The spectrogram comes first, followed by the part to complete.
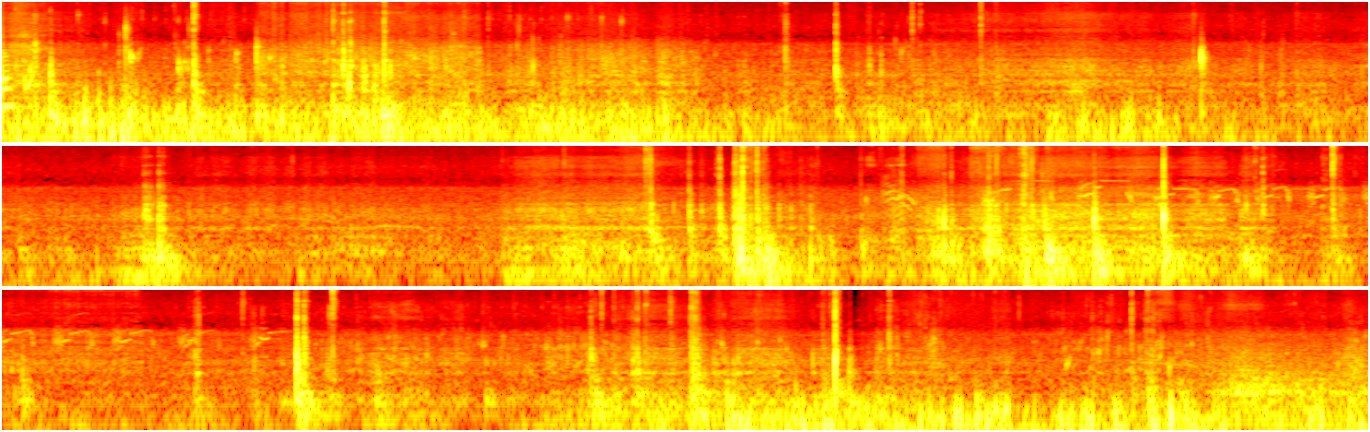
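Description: Mourning dove cooing over the lapping of water against a kayak, with a few sharp knocks of paddle or hands against the boat.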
